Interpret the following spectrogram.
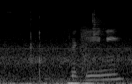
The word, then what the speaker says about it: Nagini: So hard G. It's okay. It's okay, puppy. It's okay. G. Nagini.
